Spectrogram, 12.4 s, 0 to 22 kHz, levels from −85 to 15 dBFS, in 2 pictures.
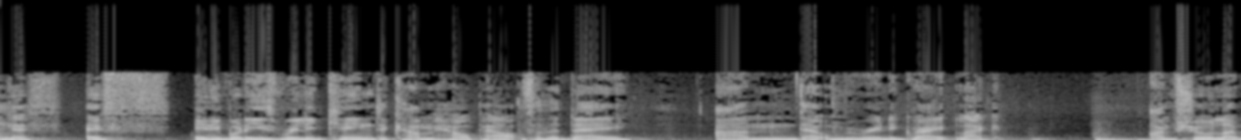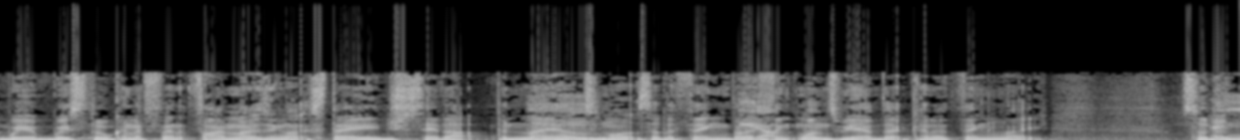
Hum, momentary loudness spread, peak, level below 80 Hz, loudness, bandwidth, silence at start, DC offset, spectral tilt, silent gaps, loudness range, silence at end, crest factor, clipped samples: none; 7 LU; 0 dBFS; -26 dBFS; -10 LUFS; 11 kHz; 0 s; under 0.1%; -4.5 dB/octave; none; 2 LU; 0 s; 10 dB; 0.4%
